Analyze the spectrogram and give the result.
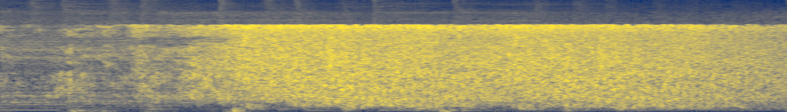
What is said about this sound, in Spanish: Nuestra casa estaba a pocos metros del mar y sus olas rompían en una barra rocosa dejando un sonido diferente según los oleajes.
